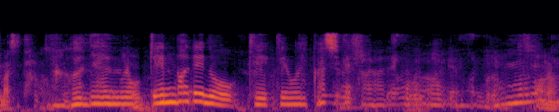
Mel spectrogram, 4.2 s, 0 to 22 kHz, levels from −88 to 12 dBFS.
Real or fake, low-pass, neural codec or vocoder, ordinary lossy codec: fake; 7.2 kHz; codec, 24 kHz, 1.5 kbps, HILCodec; none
